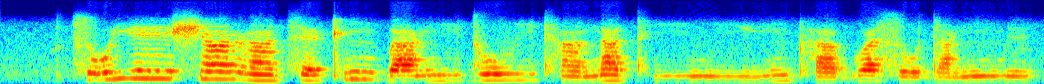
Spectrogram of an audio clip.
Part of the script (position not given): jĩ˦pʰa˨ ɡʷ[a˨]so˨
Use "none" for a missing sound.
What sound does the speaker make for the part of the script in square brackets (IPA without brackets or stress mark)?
a˦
